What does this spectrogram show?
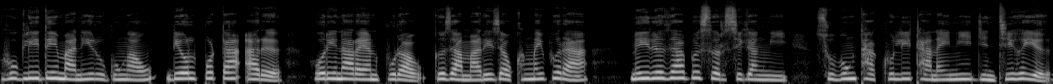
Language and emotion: Bodo, neutral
